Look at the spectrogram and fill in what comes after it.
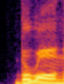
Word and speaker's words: Barong: Just, I guess just to wrap up, you know, the bookends of the essay, the first one is Barong. Am I pronouncing that correctly? – Yeah.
